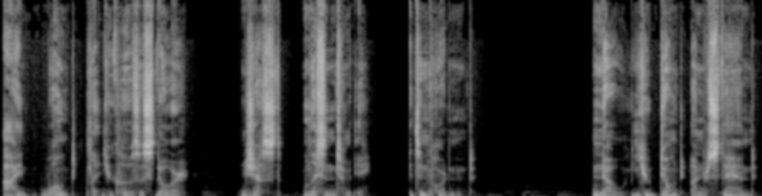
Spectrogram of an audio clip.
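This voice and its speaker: A low, gravelly male witch acted by a man, possessive and obsessed, speaks in an unhurried, deliberate drawl. He coaxes with condescending sweetness and quiet menace, in an intimate roleplay audio drama with music behind him. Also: heavily acted. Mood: coaxing, insistent. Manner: soft coaxing, condescending endearments, controlling, deliberate.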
